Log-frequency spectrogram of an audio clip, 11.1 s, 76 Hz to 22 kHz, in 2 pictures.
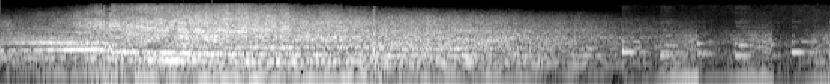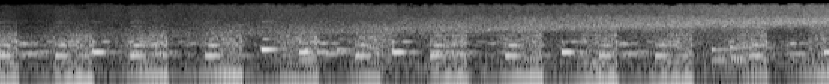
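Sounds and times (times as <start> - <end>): vehicle engine passing by: 0.0 - 4.5.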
